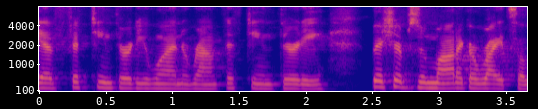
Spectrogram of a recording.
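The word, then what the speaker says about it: Zumárraga: We have a bishop, Zumarraga, I believe you said, that's proper pronunciation. Zumarraga, yes.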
